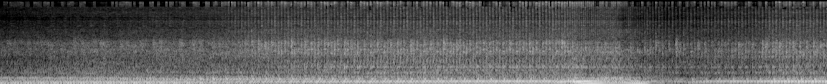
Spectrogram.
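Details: Peugeot 205 TD diesel just restarted after glow-plug preheat, newly fitted Motorpal 4M injection pump: steady, even low clatter at idle with a brief dip and recovery; normal healthy idle, now running well.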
